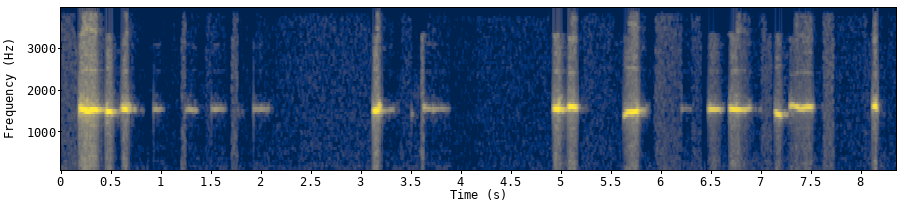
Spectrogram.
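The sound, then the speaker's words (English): A young man, a ham radio operator in an American hospital, whistles a Morse code CQ call and his call sign: short and longer tones in a halting rhythm, each note clear, separated by brief pauses, with no talking. “And as soon as he heard that, he started whistling.”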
